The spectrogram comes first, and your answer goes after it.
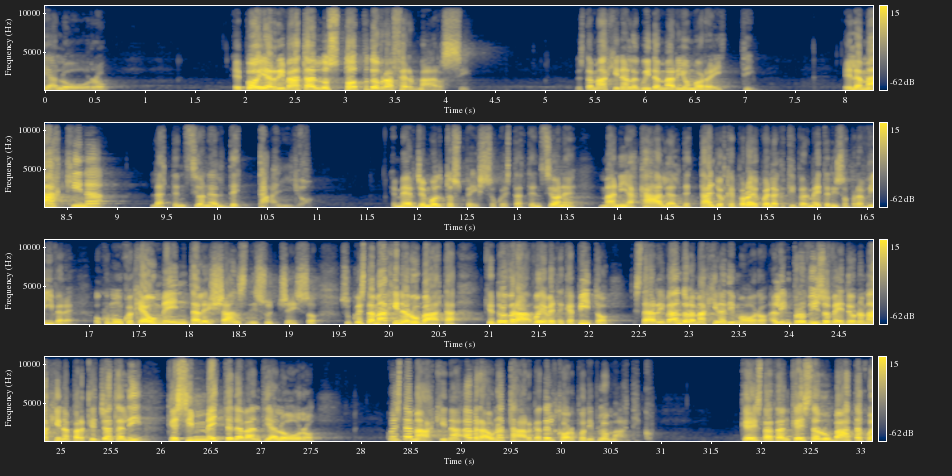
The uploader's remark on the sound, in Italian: Dal Festival della Mente 2017.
